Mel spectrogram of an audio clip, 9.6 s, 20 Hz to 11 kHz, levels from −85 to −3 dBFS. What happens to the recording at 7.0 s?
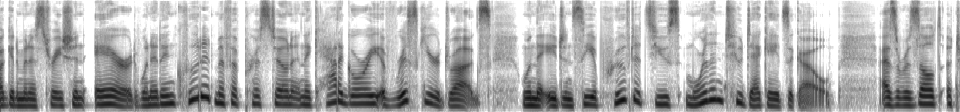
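Nothing goes wrong at 7.0 s; the speech plays through that moment intact, with no dropout, click or distortion.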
